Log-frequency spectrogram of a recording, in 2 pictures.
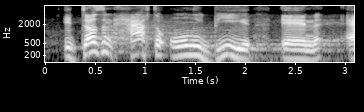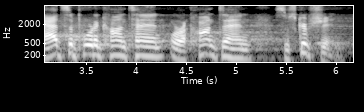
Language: English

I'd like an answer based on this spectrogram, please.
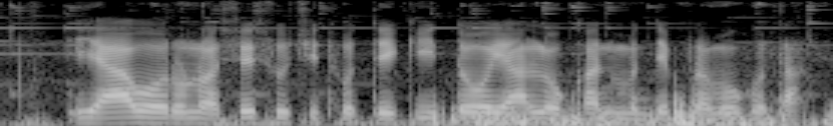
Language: Marathi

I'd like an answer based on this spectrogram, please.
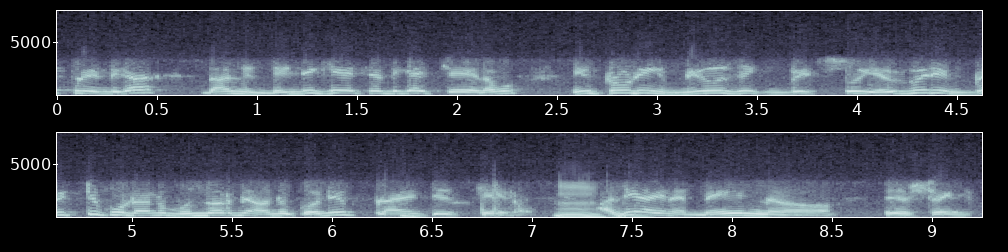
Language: Telugu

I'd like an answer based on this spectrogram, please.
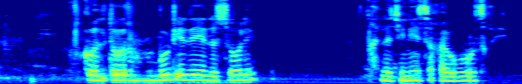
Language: Pashto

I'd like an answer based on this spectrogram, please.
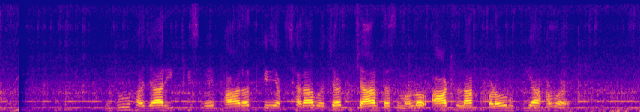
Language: Bhojpuri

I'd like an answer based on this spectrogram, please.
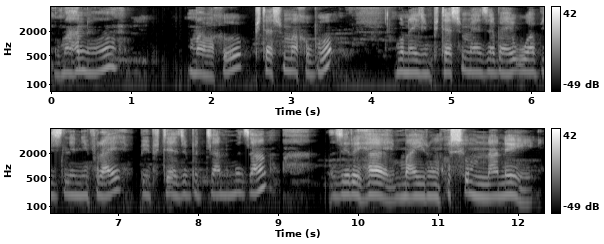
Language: Bodo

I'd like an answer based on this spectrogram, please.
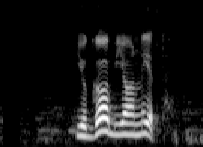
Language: Sundanese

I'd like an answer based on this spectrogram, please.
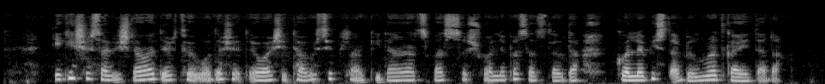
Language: Georgian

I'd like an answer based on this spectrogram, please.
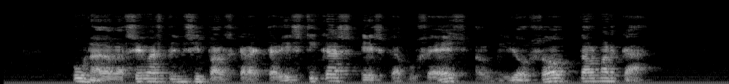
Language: Catalan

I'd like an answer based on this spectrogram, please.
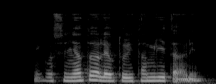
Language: Italian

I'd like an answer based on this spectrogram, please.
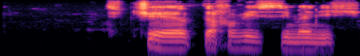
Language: Kabyle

